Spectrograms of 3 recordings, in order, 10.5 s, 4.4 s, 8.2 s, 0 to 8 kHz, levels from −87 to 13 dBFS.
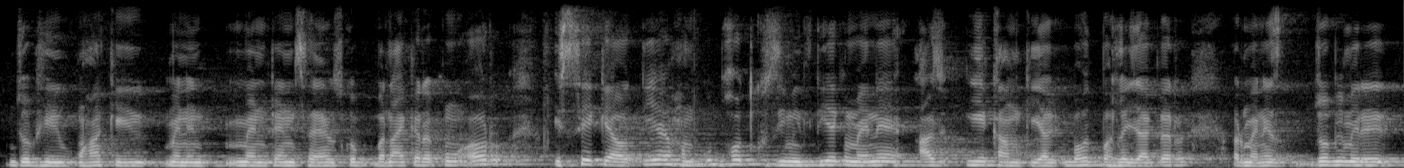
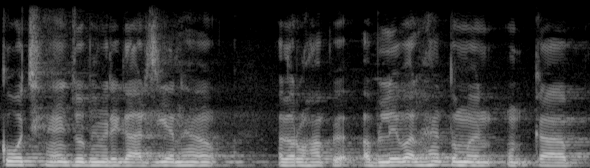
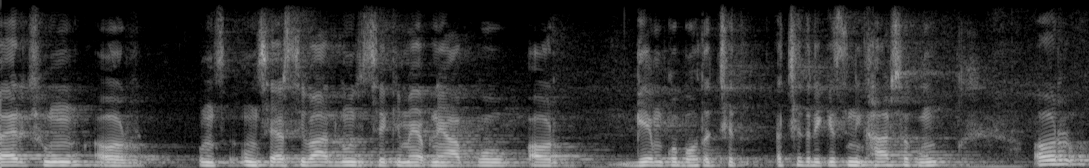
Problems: background sounds at intervals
